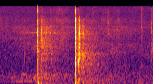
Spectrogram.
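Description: Two sharp thumps about half a second apart from a line of fraternity neophytes stepping, in a large gym.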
